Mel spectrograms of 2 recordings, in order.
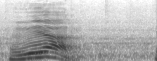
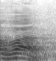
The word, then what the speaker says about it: were: वो कहते हैं दे वेयर या वर brave. Okay, they वर brave, they वेयर brave, ये इसका उच्चारण दोनों ही तरीके से किया जाता है।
